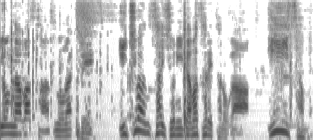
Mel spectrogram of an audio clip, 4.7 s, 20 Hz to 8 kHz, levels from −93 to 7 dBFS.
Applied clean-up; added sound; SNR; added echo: classical method spectral subtraction.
